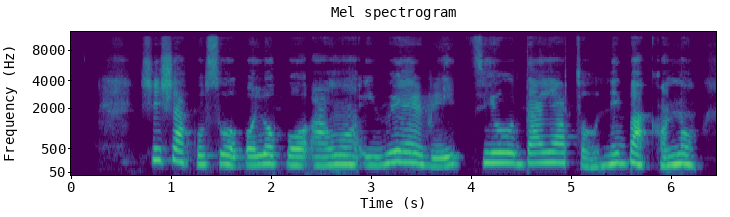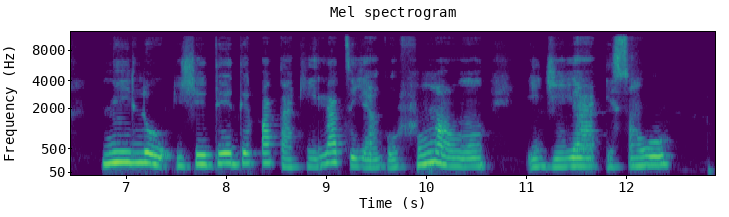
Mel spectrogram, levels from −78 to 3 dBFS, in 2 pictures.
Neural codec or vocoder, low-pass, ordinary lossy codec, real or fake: codec, 44.1 kHz, 2.6 kbps, SNAC; 10.8 kHz; none; fake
